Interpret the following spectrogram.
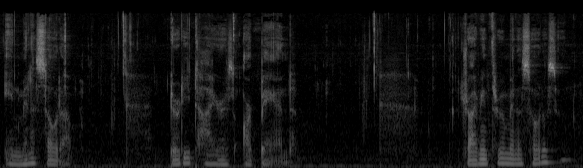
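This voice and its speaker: Soft-spoken man, creaky half-whispered ASMR. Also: on the low side, slight background noise. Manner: gentle, unhurried delivery with gum chewing. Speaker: ASMR host. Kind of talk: soft-spoken ASMR, reading trivia aloud with asides.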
